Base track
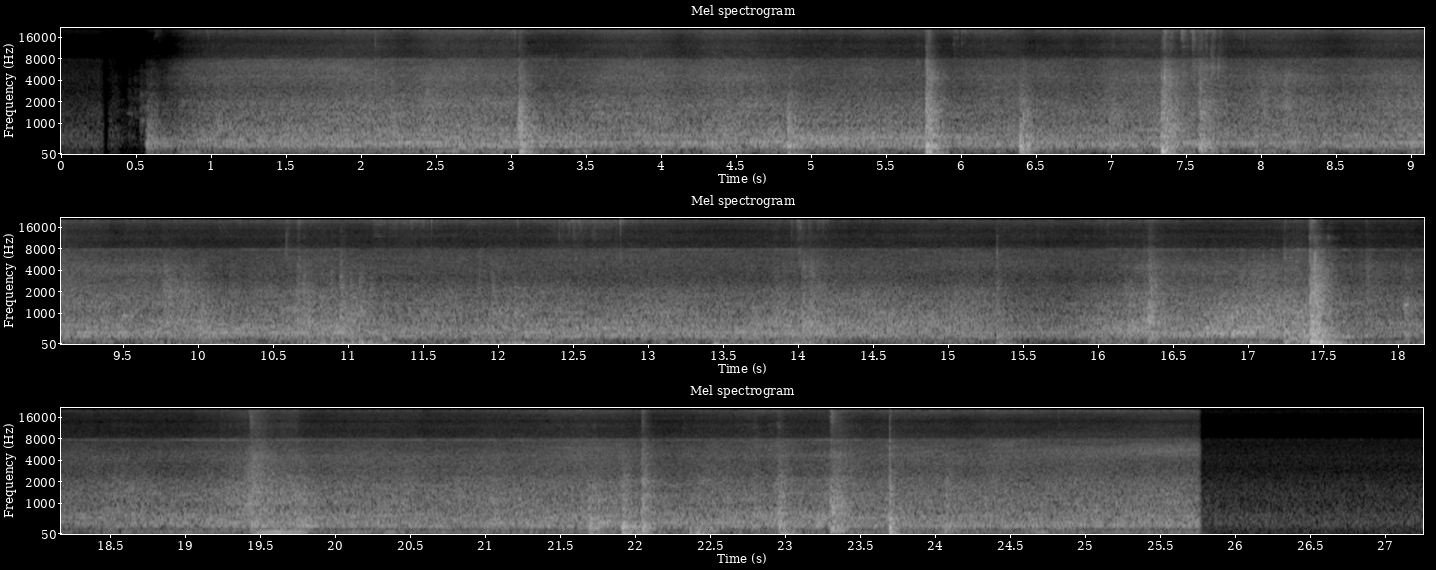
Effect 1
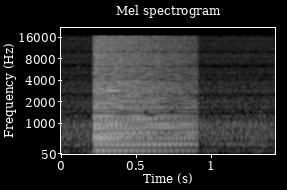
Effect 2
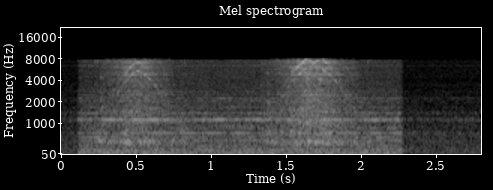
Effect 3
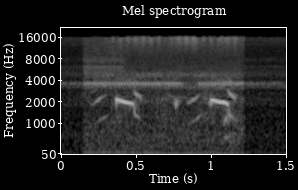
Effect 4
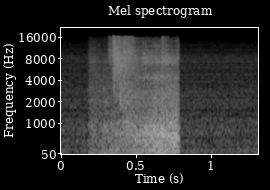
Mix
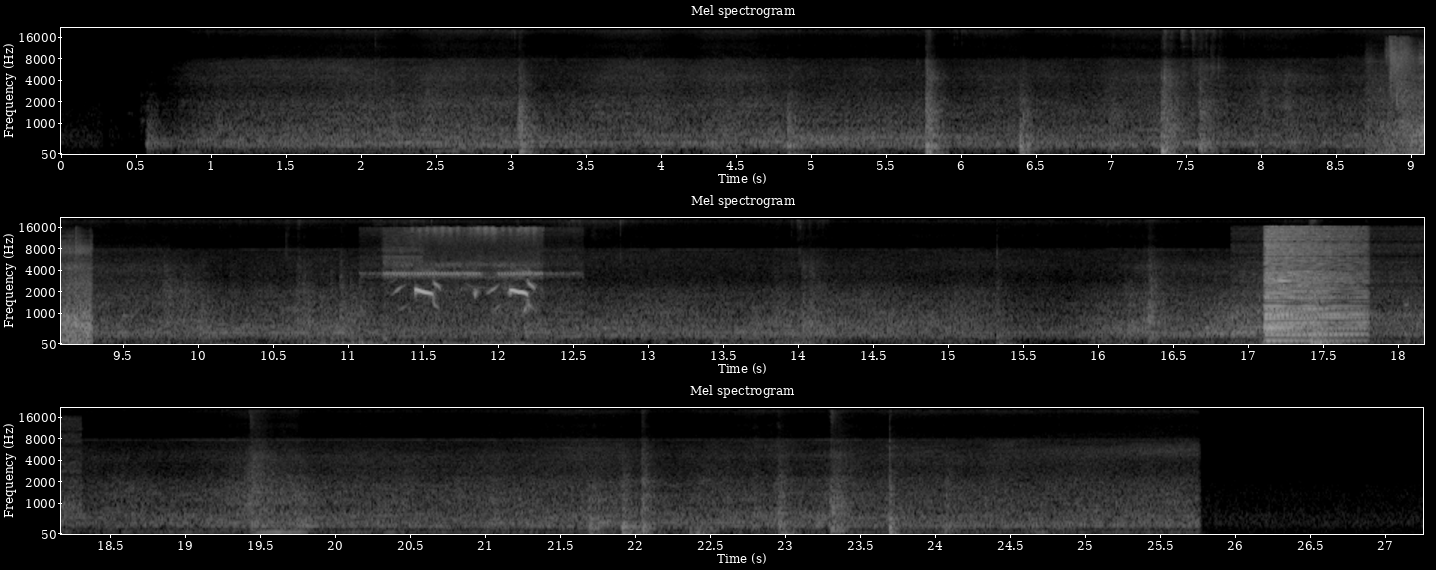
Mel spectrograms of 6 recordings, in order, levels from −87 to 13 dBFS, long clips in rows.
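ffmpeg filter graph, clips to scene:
-filter_complex "[0:a]volume=-19.5dB[a];[4:a]atrim=end=1.31,asetpts=PTS-STARTPTS,volume=-13dB,afade=t=in:d=0.004:c=hsin,afade=t=out:st=1.306:d=0.004:c=hsin,adelay=8510[b];[3:a]atrim=end=1.5,asetpts=PTS-STARTPTS,volume=-3.5dB,afade=t=in:d=0.004:c=hsin,afade=t=out:st=1.496:d=0.004:c=hsin,adelay=11080[c];[1:a]atrim=end=1.43,asetpts=PTS-STARTPTS,volume=-1dB,afade=t=in:d=0.004:c=hsin,afade=t=out:st=1.426:d=0.004:c=hsin,adelay=16890[d];[a][b][c][d]amix=inputs=4:normalize=0"

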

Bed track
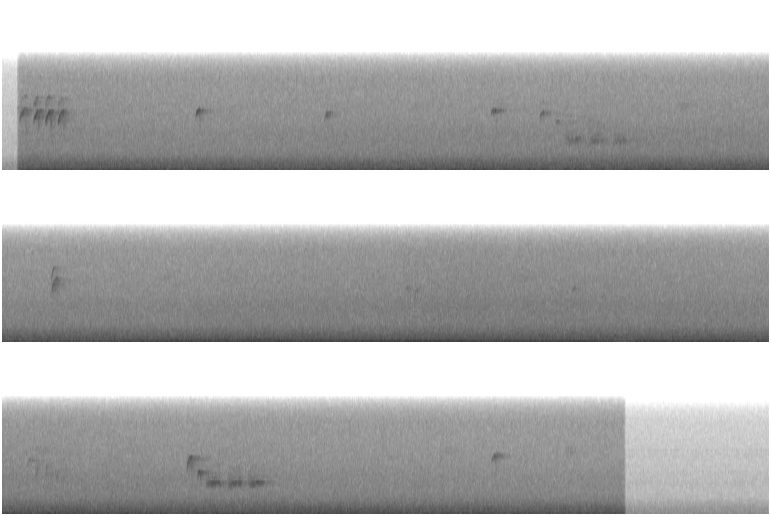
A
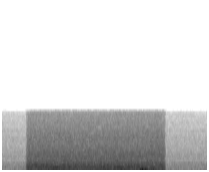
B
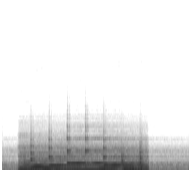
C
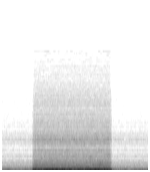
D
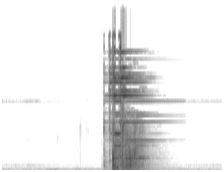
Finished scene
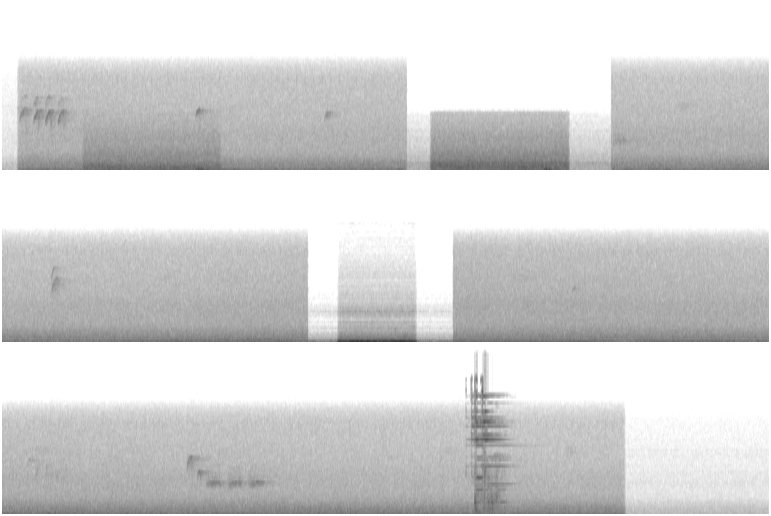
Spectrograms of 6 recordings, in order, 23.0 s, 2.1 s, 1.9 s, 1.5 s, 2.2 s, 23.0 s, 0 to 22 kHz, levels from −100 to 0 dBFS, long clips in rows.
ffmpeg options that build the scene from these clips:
-filter_complex "[1:a]asplit=2[a][b];[0:a]volume=-17.5dB[c];[b]equalizer=f=1.1k:t=o:w=0.97:g=5.5[d];[c]asplit=3[e][f][g];[e]atrim=end=4.044[h];[d]atrim=end=2.05,asetpts=PTS-STARTPTS,volume=-16dB[i];[f]atrim=start=6.086:end=10.724[j];[3:a]atrim=end=1.46,asetpts=PTS-STARTPTS,volume=-1.5dB[k];[g]atrim=start=12.176[l];[a]atrim=end=2.05,asetpts=PTS-STARTPTS,volume=-17.5dB,afade=t=in:d=0.004:c=hsin,afade=t=out:st=2.046:d=0.004:c=hsin,adelay=560[m];[4:a]atrim=end=2.2,asetpts=PTS-STARTPTS,volume=-8dB,afade=t=in:d=0.004:c=hsin,afade=t=out:st=2.196:d=0.004:c=hsin,adelay=18960[n];[h][i]acrossfade=d=0.004:c1=hsin:c2=hsin[o];[o][j]acrossfade=d=0.004:c1=hsin:c2=hsin[p];[p][k]acrossfade=d=0.004:c1=hsin:c2=hsin[q];[q][l]acrossfade=d=0.004:c1=hsin:c2=hsin[r];[r][m][n]amix=inputs=3:normalize=0"

